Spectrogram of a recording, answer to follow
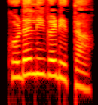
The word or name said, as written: ಕೊಡಲಿಗಡಿತ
